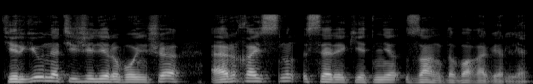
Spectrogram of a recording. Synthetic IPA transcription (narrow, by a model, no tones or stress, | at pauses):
t̪ʰe̞ɾɡʲe̞wnæt̪ijʒe̞le̞ɾɪbo̞jənʃɑ | æɾqʰɑjsə̥sənəɴɪsæɾe̞kʲe̞t̪ɪne̞zɑɴd̪əbɑʁɑ̰be̞̰ɾɪlḛd̪ɪ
